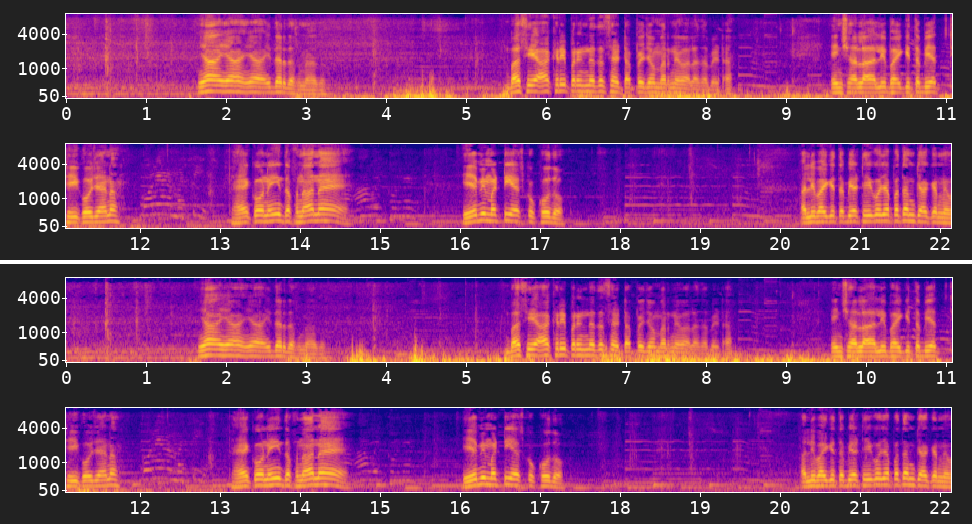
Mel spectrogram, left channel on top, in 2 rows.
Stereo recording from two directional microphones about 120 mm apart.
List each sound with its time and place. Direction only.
1.7 s a man's voice: 15° right (ahead or behind)
5.5 s speech: 25° right (ahead or behind)
5.8 s a man's voice: 15° right (ahead or behind)
9.6 s a man's voice: 20° right (ahead or behind)
11.1 s speech: centre (ahead or behind)
13.1 s a man's voice: 15° right (ahead or behind)
16.0 s a man's voice: 10° right (ahead or behind)
20.2 s a man's voice: 5° right (ahead or behind)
